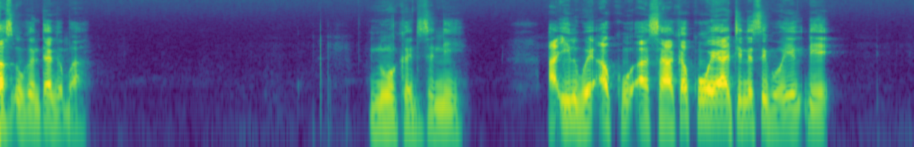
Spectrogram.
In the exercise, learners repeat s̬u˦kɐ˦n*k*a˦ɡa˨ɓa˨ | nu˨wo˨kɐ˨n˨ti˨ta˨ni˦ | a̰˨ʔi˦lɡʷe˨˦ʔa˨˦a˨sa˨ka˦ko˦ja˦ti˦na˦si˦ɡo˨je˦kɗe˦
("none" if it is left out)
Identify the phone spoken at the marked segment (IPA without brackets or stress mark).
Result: t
